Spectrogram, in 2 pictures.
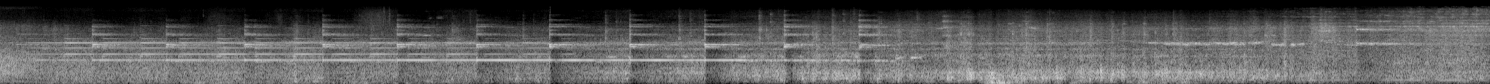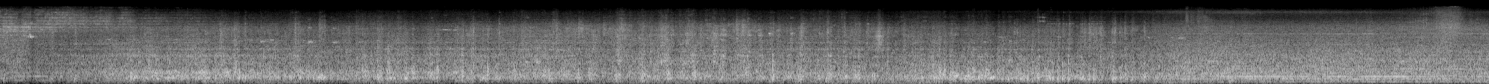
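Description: Metra commuter train of stainless bilevel gallery cars passing close by, wheels rumbling and clacking over the rail joints with some squeal. For the first nine seconds or so a held multi-note horn sounds over a crossing bell clanging in a steady rhythm. Near the end the diesel locomotive pushing at the rear goes by.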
